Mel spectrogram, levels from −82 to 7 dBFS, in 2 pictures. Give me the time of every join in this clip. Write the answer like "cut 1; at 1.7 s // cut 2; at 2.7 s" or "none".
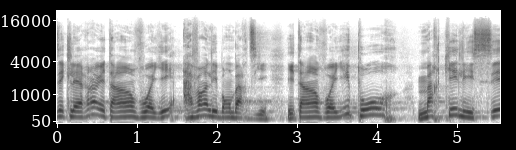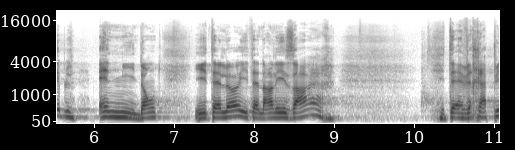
none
